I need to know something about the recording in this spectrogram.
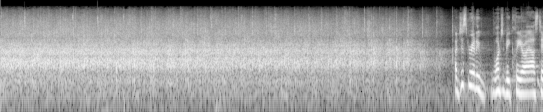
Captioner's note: applause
